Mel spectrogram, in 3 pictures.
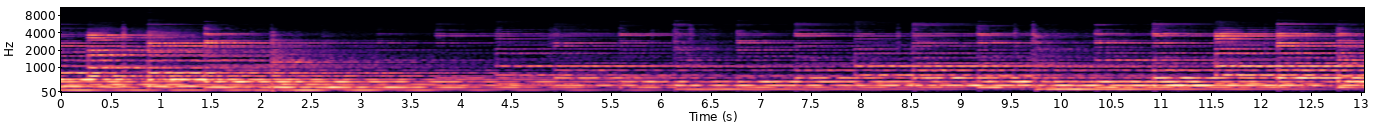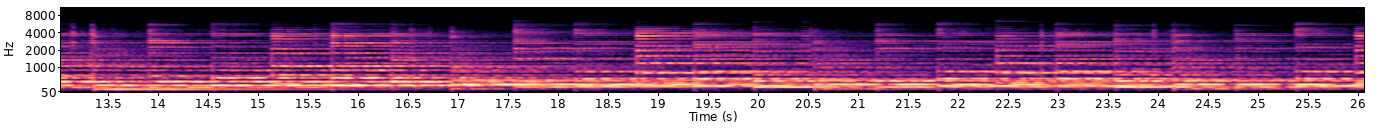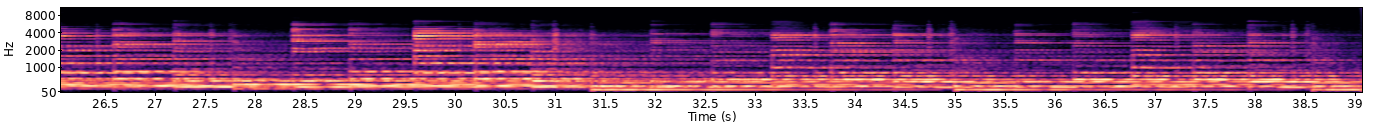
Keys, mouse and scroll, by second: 0.6 click, 1.8 click, 2.9 right click, 5.8 click, 6.5 shift+click, 7.5 click, 9.1 click, 9.7 shift+click, 10.5 click, 12.4 ctrl+z, 12.8 click, 13.9 ctrl+z, 14.4 right click, 15.6 middle click, 17.4 click, 18.8 ctrl+z, 19.2 click, 20.3 ctrl+d, 20.9 click, 22.2 middle click, 23.2 middle click, 24.3 ctrl+z, 24.6 ctrl+z, 24.9 right click, 25.5 middle click, 26.2 click, 27.0 click, 28.4 click, 29.6 click, 30.5 right click, 32.4 click, 33.2 ctrl+d, 33.8 click, 35.9 click, 37.4 click, 37.8 right click, 38.9 click.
